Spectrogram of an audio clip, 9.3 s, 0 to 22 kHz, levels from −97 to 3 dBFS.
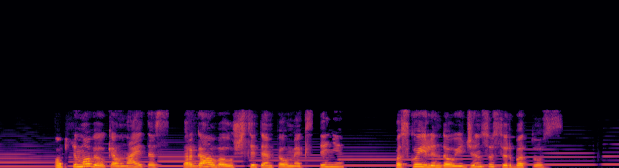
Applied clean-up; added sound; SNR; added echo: none; Wind instrument, woodwind instrument; 18 dB; none.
